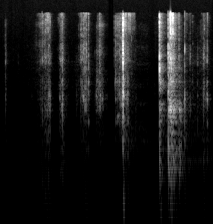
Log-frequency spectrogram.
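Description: A few faint crinkles and clicks of a paperboard retail package being handled and opened, the loudest about a second and a half in.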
